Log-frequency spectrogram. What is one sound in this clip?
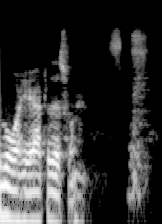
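A man speaks briefly and casually into a microphone.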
